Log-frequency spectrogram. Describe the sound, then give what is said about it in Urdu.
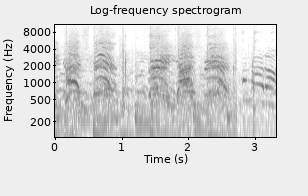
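Protesters at a demonstration chant slogans against India's prime minister Narendra Modi and in support of Kashmiris, many voices shouting in unison in loud rhythmic bursts, phrase after phrase with short gaps between. “اور جب بھارت کے وزیر اعظم نریندر مودی نے تقریر کرنا شروع کی تو ہزاروں کی تعداد میں مظاہرین ان کے خلاف اور کشمیریوں کے حق میں نعرے لگا رہے تھے۔”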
